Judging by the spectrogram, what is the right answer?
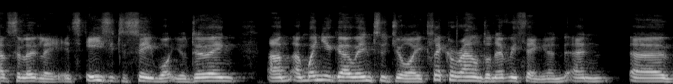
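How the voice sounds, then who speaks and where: This man has a plain, everyday voice. His pitch sits fairly high and varies in an ordinary way. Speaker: software demonstrator. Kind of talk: webinar software demo.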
